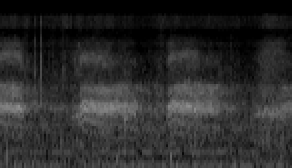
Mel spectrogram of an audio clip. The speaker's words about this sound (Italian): sentite che bello mamma oh mia si respira ciao buongiorno uccelli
